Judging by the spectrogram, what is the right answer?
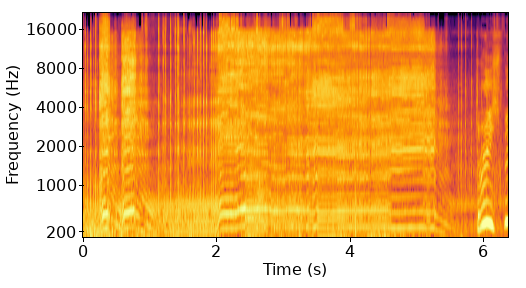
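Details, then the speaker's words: HPI Savage Octane gas RC car, after transmission teardown removing packed factory grease and shift-point tuning, still being broken in, tuned rich: high two-stroke buzz, steady between revving passes, no grinding or slipping; clean shifts. "baby. Audible. You could hear it. Mission accomplished, guys."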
